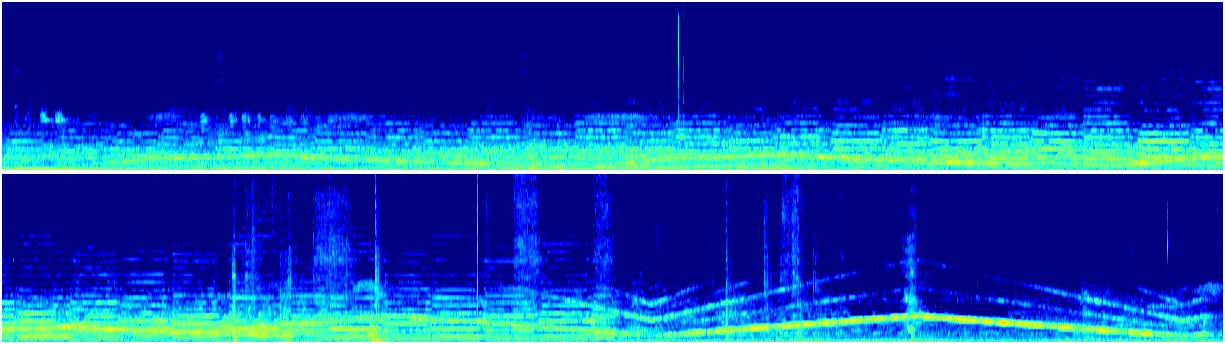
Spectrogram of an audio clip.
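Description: Emergency vehicle sirens: a wail rising and falling slowly every four to five seconds, sweeping higher in the second half, over a steady alternating two-note hi-lo tone. A low vehicle rumble sits under the first few seconds.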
